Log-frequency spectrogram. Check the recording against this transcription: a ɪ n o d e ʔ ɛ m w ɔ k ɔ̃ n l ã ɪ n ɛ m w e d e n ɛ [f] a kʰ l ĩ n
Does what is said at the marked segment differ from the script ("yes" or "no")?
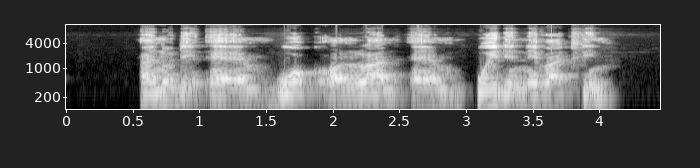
yes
